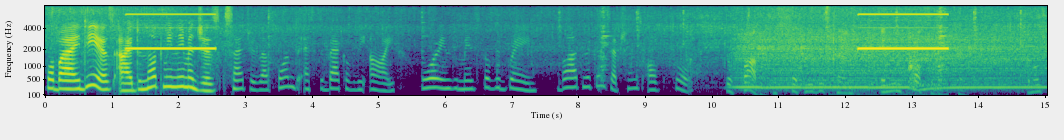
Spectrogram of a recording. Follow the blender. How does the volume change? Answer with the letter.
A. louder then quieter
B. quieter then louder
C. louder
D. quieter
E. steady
E.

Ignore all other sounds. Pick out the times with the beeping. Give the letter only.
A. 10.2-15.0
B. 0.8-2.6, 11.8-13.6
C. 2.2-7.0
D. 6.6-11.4
B.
